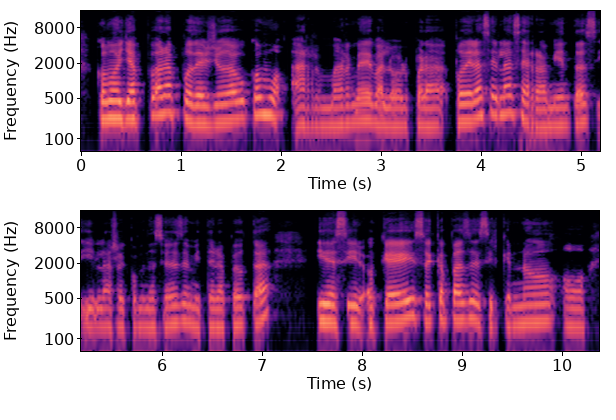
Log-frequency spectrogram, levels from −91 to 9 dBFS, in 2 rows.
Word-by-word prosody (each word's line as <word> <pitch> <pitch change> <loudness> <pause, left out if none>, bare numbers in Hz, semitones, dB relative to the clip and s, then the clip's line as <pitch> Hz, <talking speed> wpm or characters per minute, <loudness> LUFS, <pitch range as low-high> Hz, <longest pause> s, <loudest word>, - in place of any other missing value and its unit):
como 225 +1 +6
ya 220 -1 +5
para 270 +4 +2
poder 190 -6 +3
yo 205 +4 +1
como 255 0 +1
armarme 170 - -4
de 100 - +2
valor 170 -1 -3
para 170 0 -3
poder 200 +2 +4
hacer 250 +1 0
las 270 +1 0
herramientas 170 0 -2
y 165 - -6
las 165 0 -6
recomendaciones 165 +2 -6
de 195 -1 -3
mi 165 -2 -6
terapeuta 175 - -2 0.4
y 200 0 +5
decir: 190 -2 +1
"Okay, 200 +6 +4
soy 200 -5 -3
capaz 210 0 +2
de 220 +1 -1
decir 200 - -6
que 170 - -7
no", 190 +3 -4
o 165 -1 -6
190 Hz, 175 wpm, -23 LUFS, 170-215 Hz, 0.4 s, como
